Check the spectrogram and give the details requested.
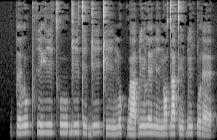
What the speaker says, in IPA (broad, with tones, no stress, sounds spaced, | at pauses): p ɪ˨ l u˦ pʰ i˦ j iː˦ tʰ uː˦ ɡ iː˦ t i˨ ɡ iː˦ kʼ iː˨ m ʊ˦ kʷ aː˨ ɓ ĩ˦ l e˦ n i˨ n ɔ˦ d a˦ t ĩ˨ ɓ ĩ˦ k͡p ʊ˦˨ ɾ ɛ˨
